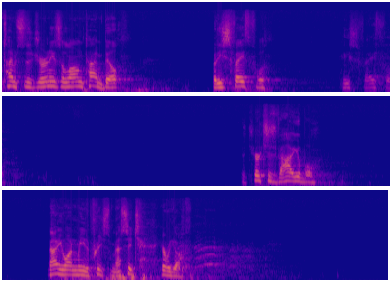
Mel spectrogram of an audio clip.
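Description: A middle-aged man speaks with animation through a microphone in an echoing hall, pausing often.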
